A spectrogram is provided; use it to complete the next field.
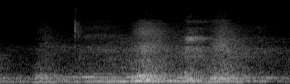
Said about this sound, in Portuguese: Então, deixa a moto passar.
